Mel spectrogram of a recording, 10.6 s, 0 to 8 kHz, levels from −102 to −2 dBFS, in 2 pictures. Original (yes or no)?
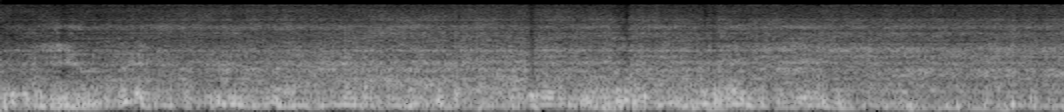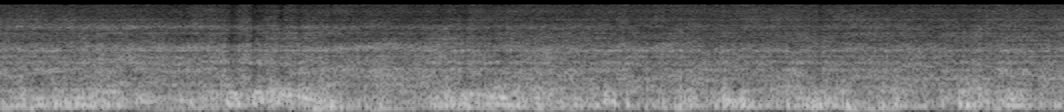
no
